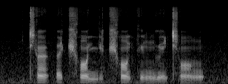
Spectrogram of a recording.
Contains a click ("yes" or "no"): no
